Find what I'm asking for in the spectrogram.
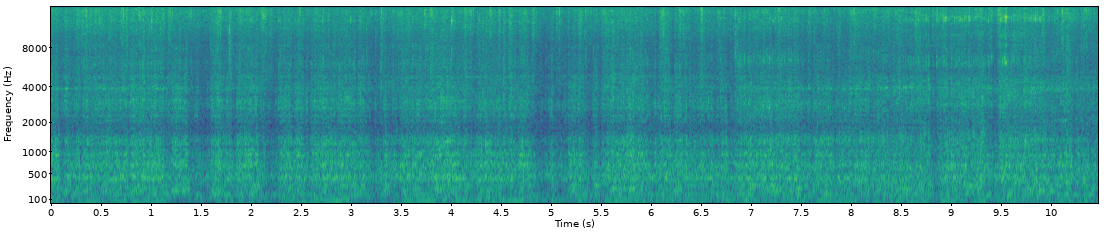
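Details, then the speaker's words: Samsung 7 kg top-loader washer after replacing drain motor and refitting clutch assembly (was noisy, drum not spinning): steady whooshing spin, even hum, no knocking or grinding; drum spinning normally, no abnormal noise. "Now machine is running well. It's spinning, you can see here. Drum rotating. No any abnormal noise also."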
